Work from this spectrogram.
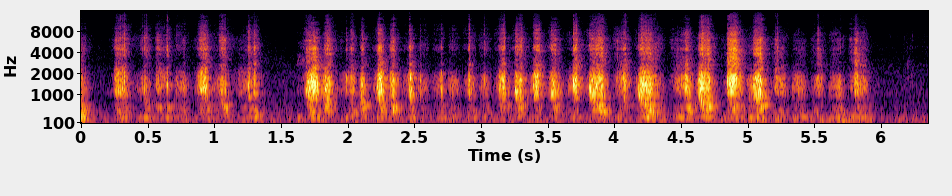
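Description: A wooden stylus scratches firmly and repeatedly across the dragon area of a black wax-coated scratch-art page in a spiral book. The result is a quick run of dry, bright rasping strokes with a short pause early on. Each stroke stops with almost no ring.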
